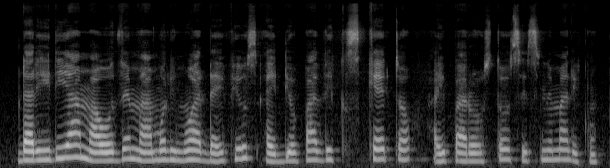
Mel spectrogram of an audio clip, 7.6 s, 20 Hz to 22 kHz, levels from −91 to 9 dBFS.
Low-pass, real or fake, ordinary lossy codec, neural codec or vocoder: none; fake; none; vocoder, 44.1 kHz, 128 mel bands, Pupu-Vocoder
